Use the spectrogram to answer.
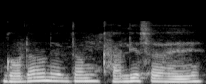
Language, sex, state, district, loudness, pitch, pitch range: Hindi, male, West Bengal, Alipurduar, -13 LUFS, 145 Hz, 130-150 Hz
